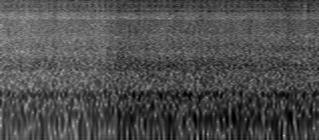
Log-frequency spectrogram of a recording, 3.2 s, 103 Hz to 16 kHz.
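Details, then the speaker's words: Dr Chipper wood chipper with an 18hp Briggs & Stratton Vanguard V-twin, throttle on, after a no-start fixed by replacing the clogged fuel filter: steady, even drone with a firm regular beat, no misses or surging; running cleanly. "now that's what it was it was that filter we're not letting fuel through there a new fuel filter did it"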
